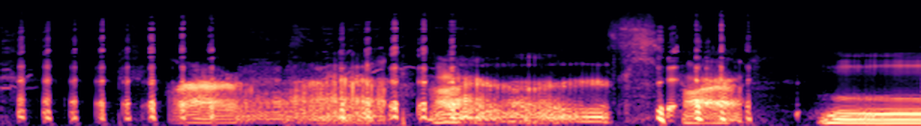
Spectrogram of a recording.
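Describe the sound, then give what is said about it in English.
A few quick taps open, then an excited dog on a beach lets out long, wavering growls and whimpers as a man arrives, breaking briefly before a final drawn-out groan. “This dog is excited.”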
